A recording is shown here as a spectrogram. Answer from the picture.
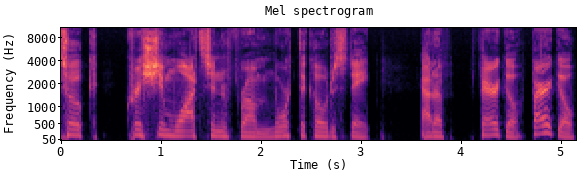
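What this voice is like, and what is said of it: Usual voice. Nothing is said of it.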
